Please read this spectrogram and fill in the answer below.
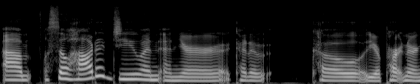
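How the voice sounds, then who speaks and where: A woman with an unremarkable speaking voice and lively intonation at a fairly slow pace, in a very clean recording with a silent background and a dry, close sound with no echo. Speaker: podcast host. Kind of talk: interview with promo reads.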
